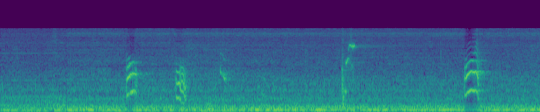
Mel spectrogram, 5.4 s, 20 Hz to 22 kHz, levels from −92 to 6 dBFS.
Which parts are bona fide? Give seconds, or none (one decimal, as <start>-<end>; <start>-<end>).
0.0-0.5; 2.9-5.4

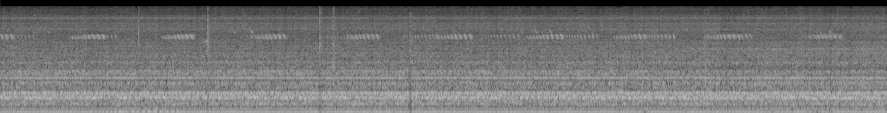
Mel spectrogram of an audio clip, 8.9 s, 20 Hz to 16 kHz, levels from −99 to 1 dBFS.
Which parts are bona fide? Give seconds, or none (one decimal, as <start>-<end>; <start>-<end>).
0.0-6.2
